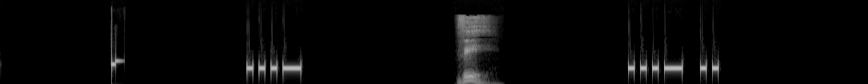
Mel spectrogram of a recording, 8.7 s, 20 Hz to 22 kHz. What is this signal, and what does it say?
Morse code, heard as a keyed tone, about 20 wpm, 700 Hz. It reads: V VI
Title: Build A Word - 1 Letter At A Time - 3 to 5-Letter Words - 20wpm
